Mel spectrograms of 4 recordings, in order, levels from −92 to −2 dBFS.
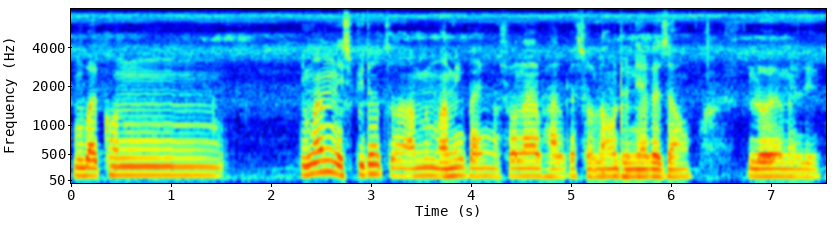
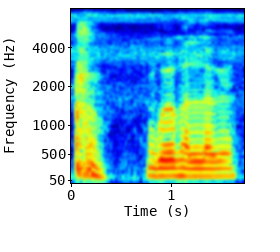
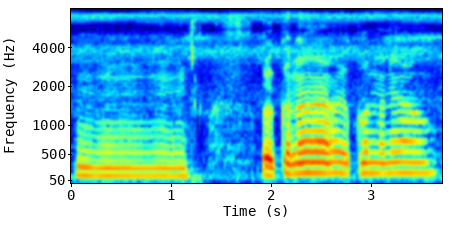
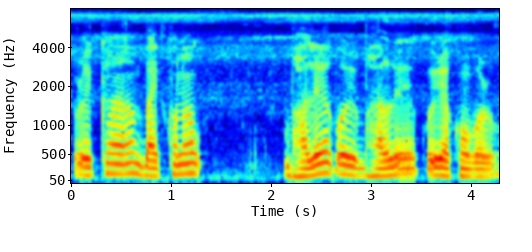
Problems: constant background noise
